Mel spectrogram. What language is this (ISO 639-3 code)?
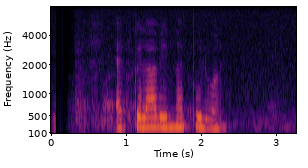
sin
